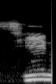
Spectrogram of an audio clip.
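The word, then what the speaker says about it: zehn: আপা বলছিলাম হচ্ছে 10 কে যে সেন বলে, কিন্তু এই যে টিকটক শেষেতে ওইখানে সিন মনে হচ্ছে কানে। এটা আসলে সঠিক উচ্চারণ কোনটি হয়? না, ওখানে আমার সেন, ঠিক আছে, এর বিকল্প নাই, সেন।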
